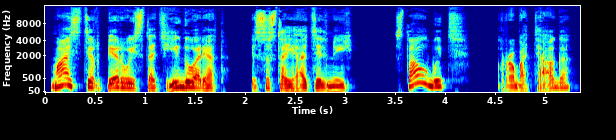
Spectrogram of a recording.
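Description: A man doing a gruff old country father with a folksy, lecturing way of talking, voice leaping between a low grumble and a raised, lively tone. Dry, close sound, as in a spoken storybook. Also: unhurried, dry recording, exaggerated voice. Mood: probing. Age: older. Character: gruff old rural father, blunt, preachy. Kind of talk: audiobook character reading.

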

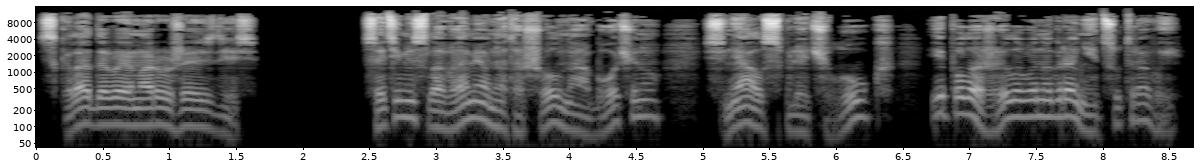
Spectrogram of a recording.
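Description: Low, husky male audiobook narrator. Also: very animated, normal speed, few pauses, darkish tone, no room sound, clean studio sound.

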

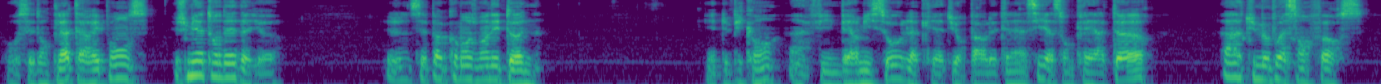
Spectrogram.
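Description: A frail yet tyrannical old alchemist, voiced by a male audiobook reader speaks in a dark, husky tone. He is scornful and imperious, and his words keep rising into fierce outbursts. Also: medium pitch, normal speed. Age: older. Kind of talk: audiobook character reading.

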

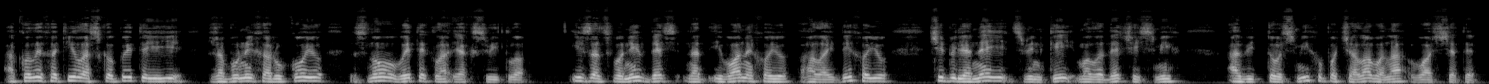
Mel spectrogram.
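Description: A man reading a literary story aloud as audiobook narration, with a measured, even delivery. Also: medium pitch, no echo. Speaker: reader.

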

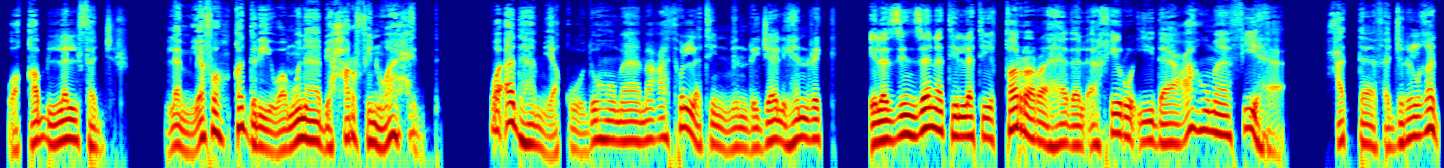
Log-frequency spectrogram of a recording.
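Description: A man narrating an adventure novel in a measured, storytelling manner. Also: fairly low pitch, mellow, dry recording, studio quality. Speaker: audiobook narrator.

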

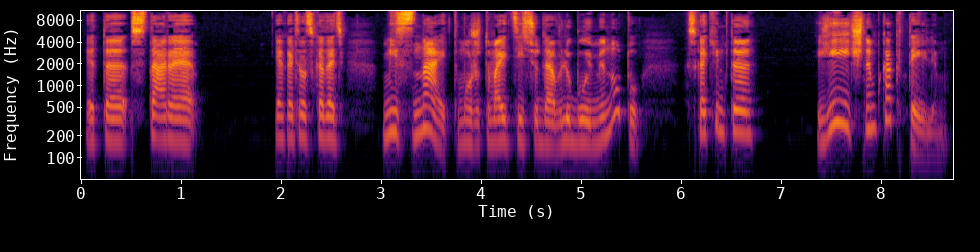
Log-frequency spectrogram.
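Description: A shrewd elderly lady sleuth, calm and measured, with a dry, thoughtful delivery, as a woman reader plays her. The voice sits fairly low and close, with no room around it. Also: no echo, exaggerated voice. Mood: firm. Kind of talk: audiobook reading.

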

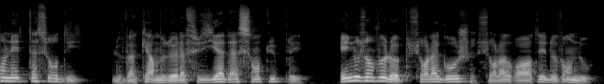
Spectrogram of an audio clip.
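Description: Grave, measured male audiobook narrator. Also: on the low side, a little mellow. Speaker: audiobook reader. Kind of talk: scripted narration.

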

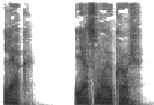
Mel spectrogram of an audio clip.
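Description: A man's voice: very deep voice, fairly even intonation, drawn-out words, darkish tone, heavily acted. A man voicing a cool-headed man who speaks curtly, coldly and impatiently. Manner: curt, cold, impatient. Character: cool-headed man tending his brother, curt.

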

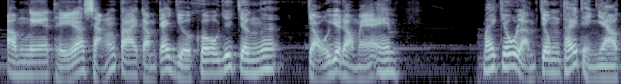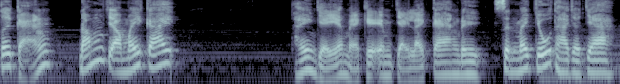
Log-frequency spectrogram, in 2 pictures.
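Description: A man's voice: mid-range voice, very animated, moderate pace, soft background music. Man narrating. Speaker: storyteller. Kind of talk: first-person story narration.

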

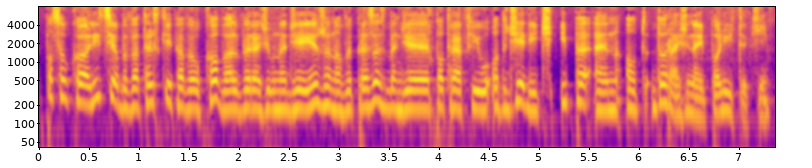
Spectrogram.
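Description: A woman reading a scripted radio news bulletin in a steady, formal manner. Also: fairly low pitch, a little fast, few pauses, no echo. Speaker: radio newsreader. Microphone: studio mic.

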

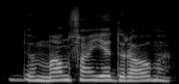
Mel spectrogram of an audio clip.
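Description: A storyteller voicing a calm, fatherly older wood gatherer who gives directions in a puppet tale. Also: high voice, slow, no echo, clean studio sound, voice pushed up.

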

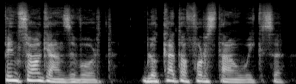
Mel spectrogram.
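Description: A man narrating a historical novel in a steady, dramatic reading. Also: medium pitch, normal speed, husky, no echo. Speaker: audiobook narrator. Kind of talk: scripted narration.

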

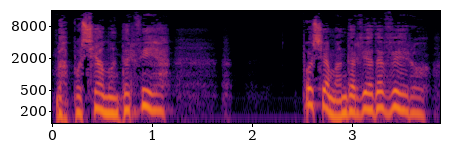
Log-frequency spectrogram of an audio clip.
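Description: A man's voice: high-pitched, normal speed, dark tone, slightly rough, voice pushed up. A man voicing a frightened young woman. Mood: bewildered. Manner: pleading, trembling, anxious. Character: frightened young peasant woman held captive. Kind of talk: audiobook reading.

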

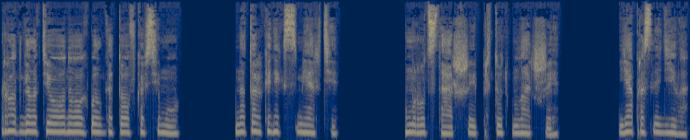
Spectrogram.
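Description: A man voicing the ghost of an old clan matriarch, speaking slowly and without emotion, in lofty measured phrases. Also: on the high side, dry recording, studio quality, voice pushed up. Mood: emotionless. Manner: flat, emotionless, like a recording; slow, measured, lofty pronouncements. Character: ancient female ghost, solemn clan matriarch. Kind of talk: audiobook character voice.

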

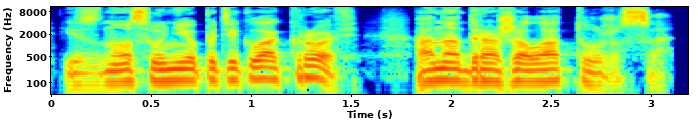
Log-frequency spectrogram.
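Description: Guy reading a dark novel, tense and dramatic, very dry sound. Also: on the low side, brisk, dry recording. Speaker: audiobook reader. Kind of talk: scripted narration.

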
